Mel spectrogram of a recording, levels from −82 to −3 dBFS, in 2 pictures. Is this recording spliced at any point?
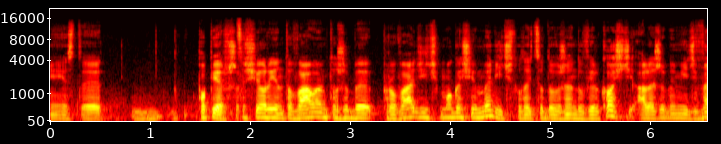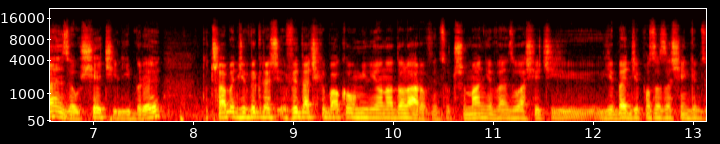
yes; 1 cut; at 1.9 s

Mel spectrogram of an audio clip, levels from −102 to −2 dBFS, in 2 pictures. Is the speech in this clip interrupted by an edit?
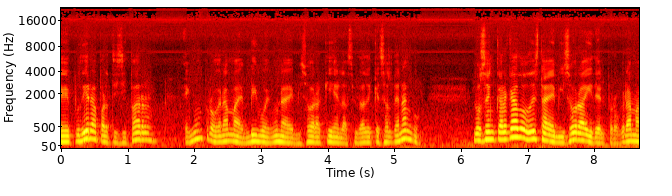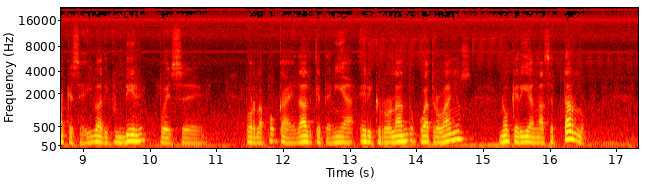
no; 0 cuts

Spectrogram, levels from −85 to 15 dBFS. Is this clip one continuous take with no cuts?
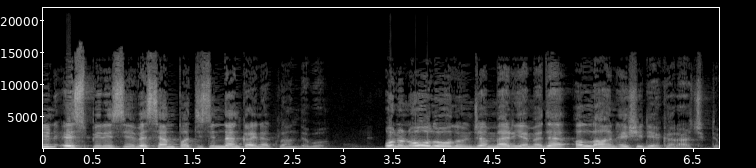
no; 1 cut; at 3.2 s

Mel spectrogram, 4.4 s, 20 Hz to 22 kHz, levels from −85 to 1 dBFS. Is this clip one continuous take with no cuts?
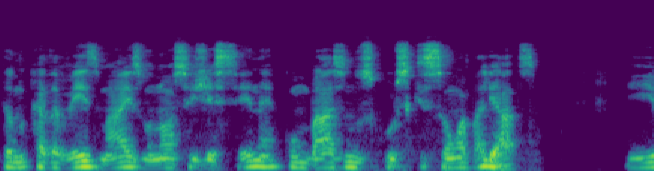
yes; 0 cuts

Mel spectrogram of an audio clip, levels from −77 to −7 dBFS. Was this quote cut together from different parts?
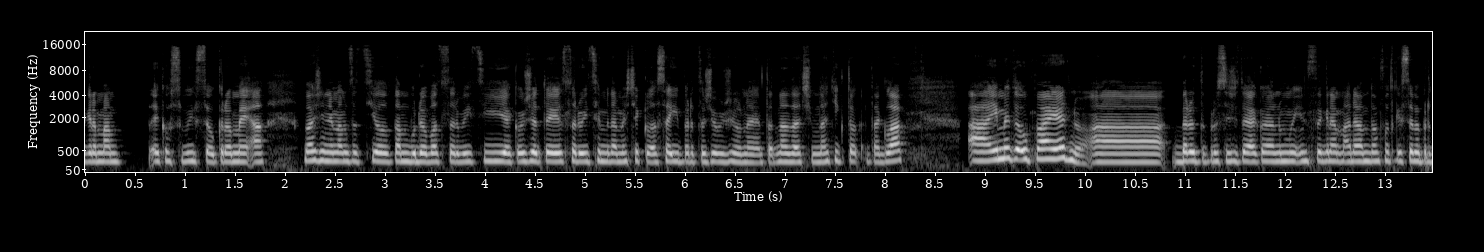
no; 0 cuts

